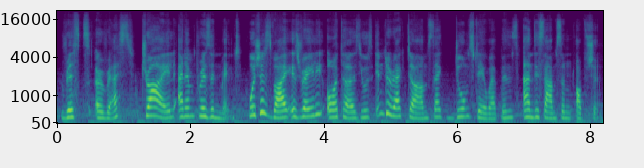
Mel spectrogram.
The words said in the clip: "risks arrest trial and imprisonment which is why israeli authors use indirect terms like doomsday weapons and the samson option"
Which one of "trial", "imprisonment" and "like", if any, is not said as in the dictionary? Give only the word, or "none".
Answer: none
